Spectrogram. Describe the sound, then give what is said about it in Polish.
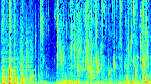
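Boiled jacket potatoes are drained, with water pouring and splashing in a steady, fairly loud rush and a few sharper clatters near the start. “Ale najpierw trzeba odcedzić kartofelki.”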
